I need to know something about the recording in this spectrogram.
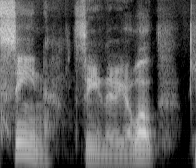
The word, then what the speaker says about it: Cine: I know you have the pronunciation correct. It's Cine.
